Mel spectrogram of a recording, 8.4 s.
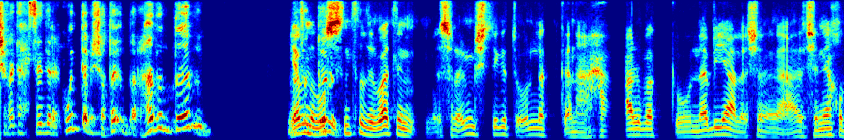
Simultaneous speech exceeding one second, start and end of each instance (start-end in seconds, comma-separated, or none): none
